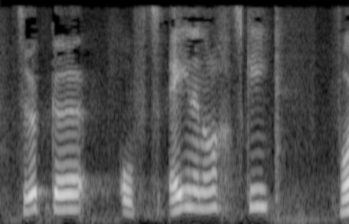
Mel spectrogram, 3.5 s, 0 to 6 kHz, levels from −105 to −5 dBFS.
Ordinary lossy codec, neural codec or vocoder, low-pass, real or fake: MP3, 24 kbps; codec, 16 kHz in and 24 kHz out, 0.9 kbps, LongCat-Audio-Codec, fine tuned four codebook decoder; 5.4 kHz; fake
